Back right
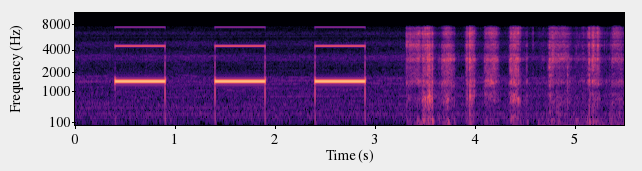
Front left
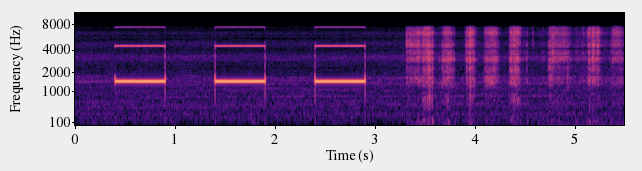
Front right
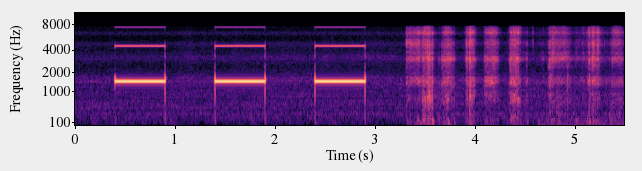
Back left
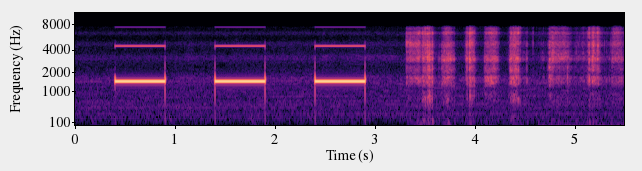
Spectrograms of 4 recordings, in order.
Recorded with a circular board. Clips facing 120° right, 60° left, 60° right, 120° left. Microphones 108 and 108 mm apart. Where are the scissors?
105° right.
